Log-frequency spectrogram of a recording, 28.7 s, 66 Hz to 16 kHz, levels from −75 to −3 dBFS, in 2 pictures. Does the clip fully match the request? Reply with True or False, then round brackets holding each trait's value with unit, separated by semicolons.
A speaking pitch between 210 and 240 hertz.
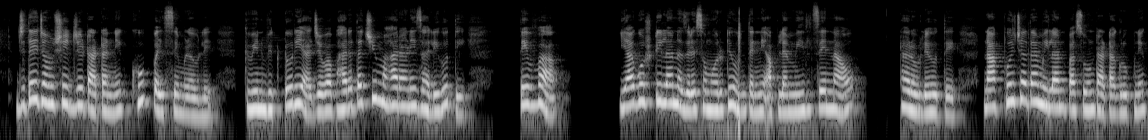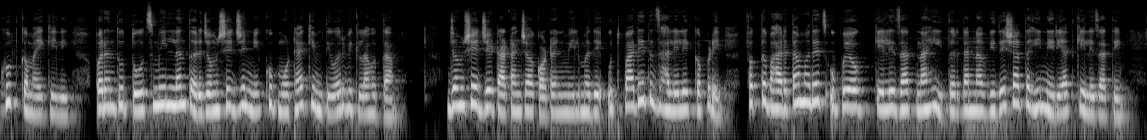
True (220 Hz)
